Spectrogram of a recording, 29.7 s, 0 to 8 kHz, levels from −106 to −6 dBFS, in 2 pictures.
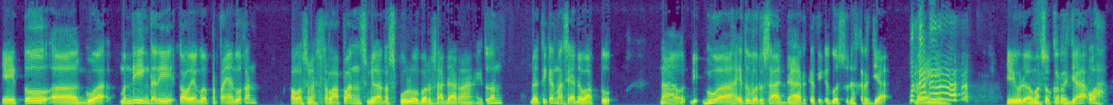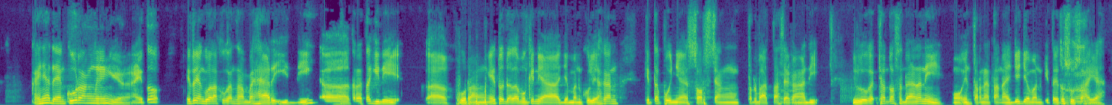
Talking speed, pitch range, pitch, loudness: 185 wpm, 120-145 Hz, 130 Hz, -13 LUFS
